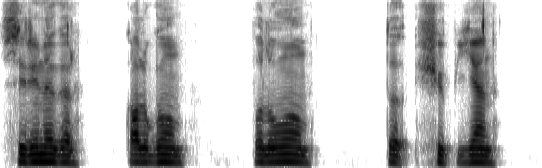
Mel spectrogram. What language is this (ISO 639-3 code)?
kas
